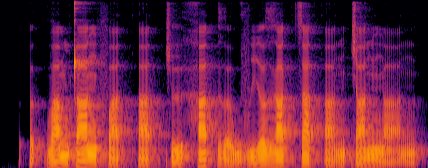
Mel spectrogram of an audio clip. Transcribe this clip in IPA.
ʔ ə˨˩ k̚ v a˧ m ʈ a˧ ŋ f a˨˩ t̚ ʔ a˨˩ t̚ c ɨ˨˩˦ h a˦˥ t̚ ɣ ə˨˩˨ w v i˧˥ ə̯ ɣ a˦˥ k̚ s a˦˥ t̚ ʔ a˨˩˨ n c a˧ n ŋ a˨˩˨ n

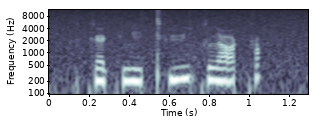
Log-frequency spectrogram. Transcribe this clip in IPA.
k æ k l i tʼ y l k l ɑ k

